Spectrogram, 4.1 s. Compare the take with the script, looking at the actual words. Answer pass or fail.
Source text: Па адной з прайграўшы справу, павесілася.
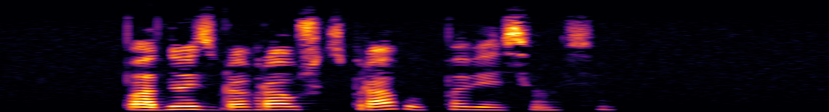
pass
